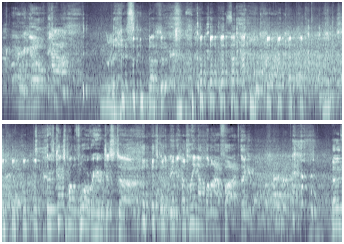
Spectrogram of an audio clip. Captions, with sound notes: - There we go. (everyone laughs) There's ketchup on the floor over here, just, it's gonna need a clean up on aisle five, thank you.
